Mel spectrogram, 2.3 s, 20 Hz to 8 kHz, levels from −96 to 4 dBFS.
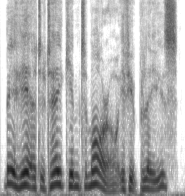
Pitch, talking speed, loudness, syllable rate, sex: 155 Hz, 260 wpm, -17 LUFS, 6.3 syllables/s, male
